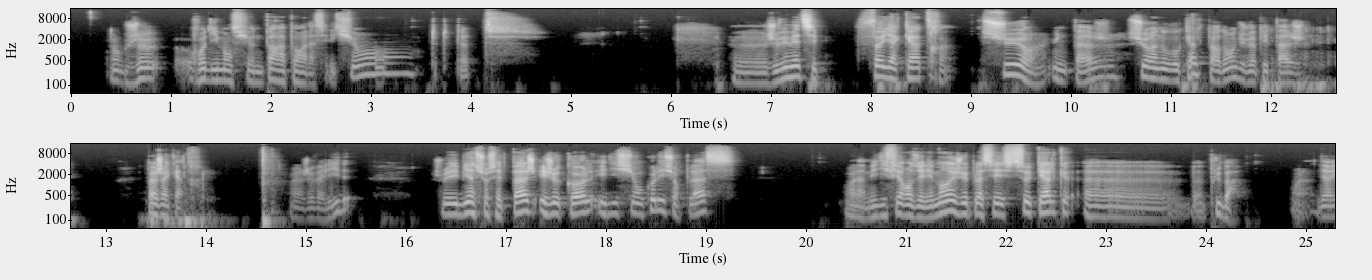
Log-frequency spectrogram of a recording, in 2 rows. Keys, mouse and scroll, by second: 0.6 click, 2.0 click, 3.3 click, 4.1 click, 5.7 click, 8.1 ctrl+x, 9.0 click, 10.2-13.8 typing, 14.6 Return, 16.7 click, 18.3 click, 20.1 click, 24.1 click, 24.5 click.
